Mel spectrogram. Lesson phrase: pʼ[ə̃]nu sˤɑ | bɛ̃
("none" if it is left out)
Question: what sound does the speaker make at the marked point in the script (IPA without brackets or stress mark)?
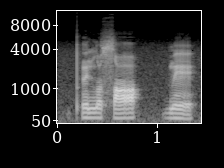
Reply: ə̃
